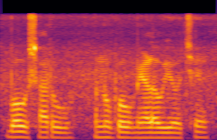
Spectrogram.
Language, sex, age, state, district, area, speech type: Gujarati, male, 18-30, Gujarat, Ahmedabad, urban, spontaneous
